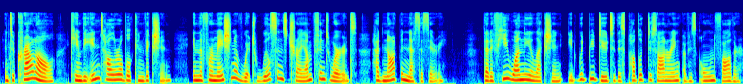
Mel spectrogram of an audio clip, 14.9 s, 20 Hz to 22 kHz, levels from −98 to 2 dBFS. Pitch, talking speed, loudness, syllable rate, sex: 210 Hz, 155 wpm, -18 LUFS, 4.6 syllables/s, female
